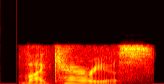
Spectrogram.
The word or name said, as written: vicarious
